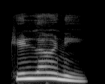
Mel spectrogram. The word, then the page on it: ಕಿಳ್ಳಾಣಿ: kiḷḷāṇi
